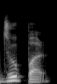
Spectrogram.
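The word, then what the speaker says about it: super: যখন আপনি দেখবেন যে জার্মান শব্দের শুরুতে এস থাকলে তা অনেকটা জ এর মত উচ্চারণ করে যেমন এখানে দেওয়া আছে জুপার জুপার আমরা বলি সুপার বলি না এটা দেখেন তো ইংলিশে কি সুপার বলি না কিন্তু ডয়েসে বলা হবে জুপা জুপা ভাইয়া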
